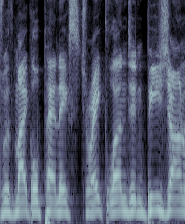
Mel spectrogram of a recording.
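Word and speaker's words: Bijan: Robert Salah in particular big big challenge with Michael Penn, Drake London, Bejan Robinson or Bjon I guess is the correct pronunciation.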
